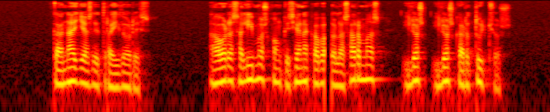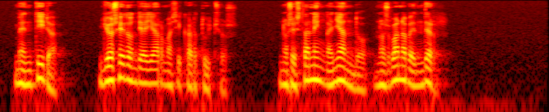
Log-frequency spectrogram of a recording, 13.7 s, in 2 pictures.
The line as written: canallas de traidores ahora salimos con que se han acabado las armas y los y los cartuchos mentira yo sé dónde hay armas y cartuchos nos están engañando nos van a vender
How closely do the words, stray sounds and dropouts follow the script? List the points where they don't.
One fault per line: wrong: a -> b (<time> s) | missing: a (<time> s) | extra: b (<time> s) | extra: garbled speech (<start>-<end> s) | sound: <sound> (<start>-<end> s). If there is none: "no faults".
sound: dropout (4.1-4.2 s)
